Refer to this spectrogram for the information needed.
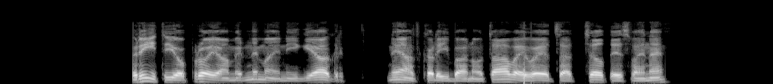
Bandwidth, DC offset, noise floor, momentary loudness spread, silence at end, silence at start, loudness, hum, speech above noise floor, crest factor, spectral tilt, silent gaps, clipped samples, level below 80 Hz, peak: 7.8 kHz; under 0.1%; under -90 dBFS; 9 LU; 1.1 s; 1.35 s; -13 LUFS; none; over 77 dB; 14 dB; -6 dB/octave; 3.46-3.61 s, 3.67-3.87 s, 5.79-5.84 s; under 0.1%; -52 dBFS; 0 dBFS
